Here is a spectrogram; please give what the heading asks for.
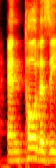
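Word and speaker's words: anthology: लजी से पहले वाले पर हमेशा स्ट्रेस लगाना पड़ेगा, तो इसका प्रोनाउंसिएशन होएगा एंथोलॉजी। क्या होगा?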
